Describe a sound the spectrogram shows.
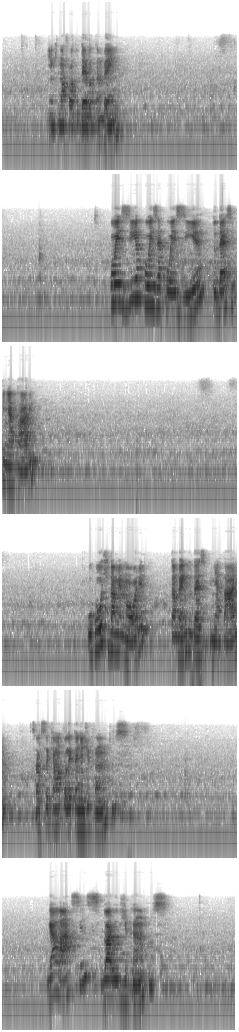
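A young man speaks calmly and close to the microphone, in short bursts with pauses.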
